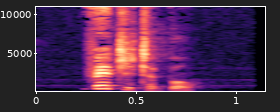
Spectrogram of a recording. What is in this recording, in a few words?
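"vegetable", English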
